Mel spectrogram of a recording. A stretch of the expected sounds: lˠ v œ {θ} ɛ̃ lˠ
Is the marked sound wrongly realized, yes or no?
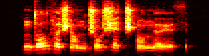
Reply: yes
